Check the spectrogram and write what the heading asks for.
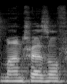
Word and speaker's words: Montrezl Harrell: I knew it's Montrez, but I'm reading off the computer. Montrezl. I know it's Montrez. Montrez Harrell. – It's Montrezl for Shizzle.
